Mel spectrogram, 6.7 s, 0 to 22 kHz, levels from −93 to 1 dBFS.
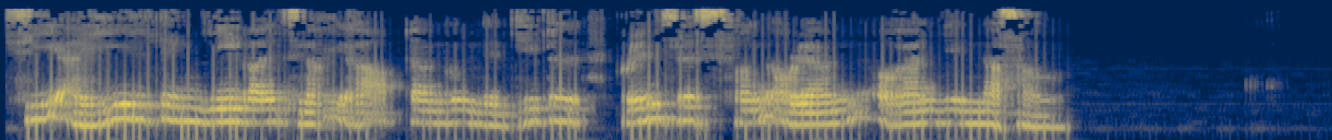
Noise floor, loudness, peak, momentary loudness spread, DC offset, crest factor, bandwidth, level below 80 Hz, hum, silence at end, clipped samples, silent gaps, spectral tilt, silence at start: -73 dBFS; -18 LUFS; -4 dBFS; 7 LU; under 0.1%; 16 dB; 17 kHz; -56 dBFS; none; 1.3 s; under 0.1%; none; -2.5 dB/octave; 0.05 s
